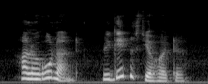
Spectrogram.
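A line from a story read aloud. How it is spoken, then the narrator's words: Cheerful greeting. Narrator (German): begrüßte Jan fröhlich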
